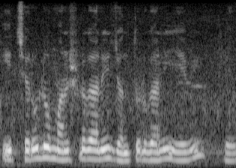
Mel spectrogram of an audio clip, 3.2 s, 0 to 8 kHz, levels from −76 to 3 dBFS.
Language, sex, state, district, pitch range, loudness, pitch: Telugu, male, Andhra Pradesh, Manyam, 145-170 Hz, -14 LUFS, 160 Hz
